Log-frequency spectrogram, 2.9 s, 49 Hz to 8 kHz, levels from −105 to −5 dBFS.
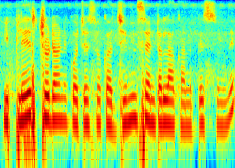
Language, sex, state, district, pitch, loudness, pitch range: Telugu, female, Andhra Pradesh, Annamaya, 190 Hz, -16 LUFS, 185-210 Hz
